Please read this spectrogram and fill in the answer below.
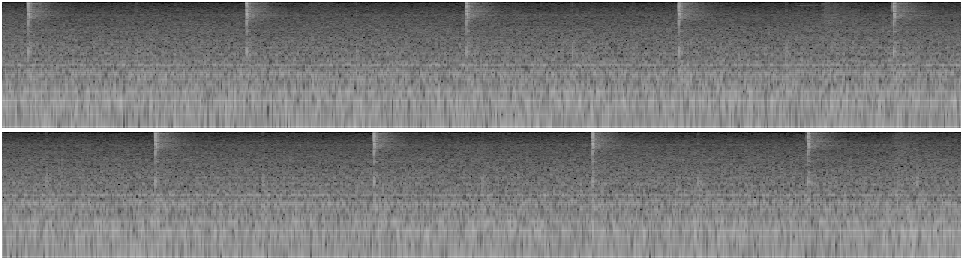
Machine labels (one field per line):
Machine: valve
